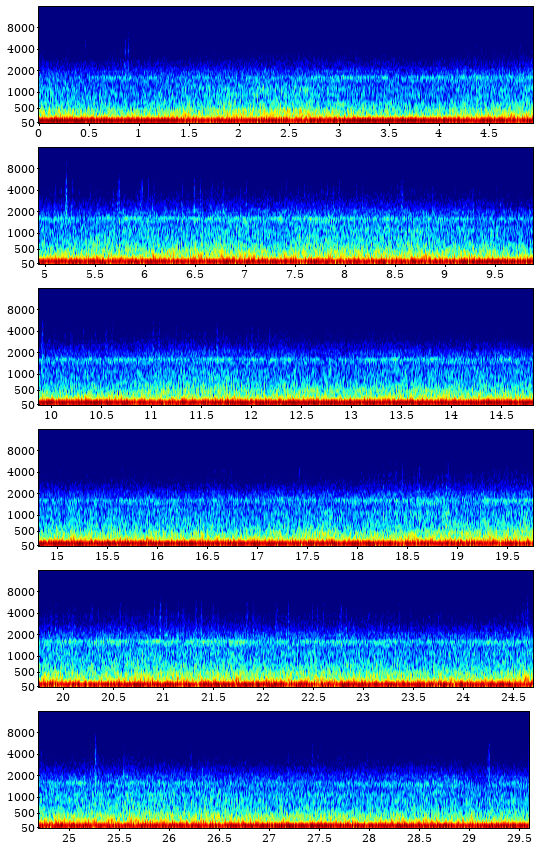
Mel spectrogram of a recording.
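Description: Tyres roar steadily on a smooth highway.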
